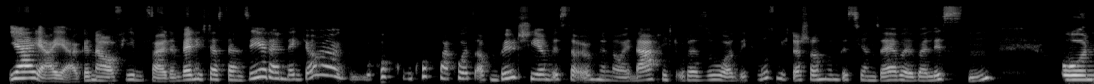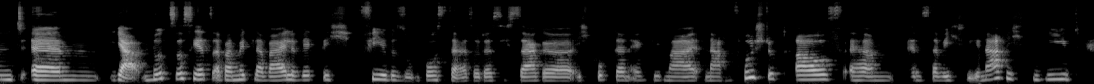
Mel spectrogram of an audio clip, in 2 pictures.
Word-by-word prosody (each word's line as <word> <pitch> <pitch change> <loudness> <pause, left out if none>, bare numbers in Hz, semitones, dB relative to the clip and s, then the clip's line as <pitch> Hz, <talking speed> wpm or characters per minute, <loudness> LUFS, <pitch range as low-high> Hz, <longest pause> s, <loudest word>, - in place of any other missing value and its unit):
Ja, 290 +3 +9
ja, 145 - +4
ja, 145 -2 +1
genau, 180 -3 0
auf 165 - -11
jeden 220 -2 -6
Fall. 145 -7 +1
Denn 160 +2 -6
wenn 220 +2 +7
ich 235 -2 -4
das 230 -1 -1
dann 205 -3 -3
sehe, 320 +6 +3
dann 280 -4 +1
denk 225 0 -5
ich: - - -1
„Ah, 415 -7 0 0.3
guck 360 -4 -5 0.2
guck 375 +4 -6
mal - - -1
kurz 270 -2 -3
aufm 210 0 -5
Bildschirm, 265 -5 0
ist 230 +1 -6
da 215 - -2
irgend 225 - -5
'ne 210 - -6
neue 165 -4 -8
Nachricht 220 -1 +1
oder 200 -1 -3
so? 210 +1 -3
Also, 175 0 -5
ich 185 - -13
muss 295 +6 -8
mich 260 -3 -9
da 200 - -1
schon 215 +2 -3
so 235 - -6
'n 225 - -6
bisschen 205 -3 -8
selber 195 +2 0
überlisten 235 - -3 0.6
und, 215 0 +6
ähm, 200 -1 +5
ja, 195 - +8
nutz 250 +6 -1
es 260 +1 +2
jetzt 230 -1 +2
aber 205 0 +1
mittlerweile 200 -1 0
wirklich 205 +1 -6
viel 230 -2 0
besu 185 -7 -8
wusster, 205 -2 -3
also 165 +2 -7
dass 175 +1 -6
ich 195 - -10
sage, 175 -2 +1
ich - - -13
guck 210 - -9
dann 195 -1 -4
irgendwie 195 0 -12
mal 180 0 -1
nachm 180 0 -6
Frühstück 310 -5 0
drauf, 225 +2 +4
ähm, 185 -1 -4 0.2
wenn's 185 0 -8
da 190 -1 -4
wichtige 185 0 -7
Nachrichten 245 -3 -1
gibt. 235 0 -6
210 Hz, 195 wpm, -26 LUFS, 190-235 Hz, 0.6 s, Ja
